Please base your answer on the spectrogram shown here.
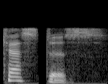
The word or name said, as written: testis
